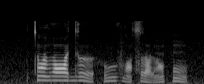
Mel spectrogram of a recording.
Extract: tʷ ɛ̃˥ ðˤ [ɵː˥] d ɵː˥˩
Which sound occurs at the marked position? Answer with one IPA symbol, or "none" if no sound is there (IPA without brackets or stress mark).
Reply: ɵː˥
